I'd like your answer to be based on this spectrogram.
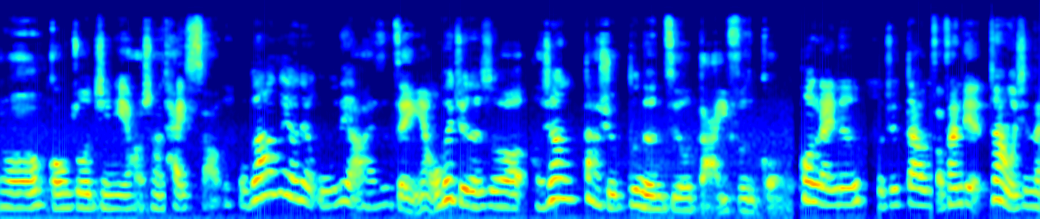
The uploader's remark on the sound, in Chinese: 唯一不變的就是收音品質一樣爛。現在，我會在台北實習一年。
